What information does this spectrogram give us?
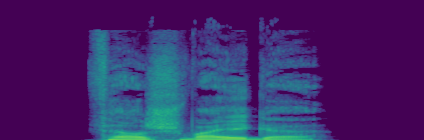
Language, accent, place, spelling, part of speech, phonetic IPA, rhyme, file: German, Germany, Berlin, verschweige, verb, [fɛɐ̯ˈʃvaɪ̯ɡə], -aɪ̯ɡə, De-verschweige.ogg
- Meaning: inflection of verschweigen: 1. first-person singular present 2. first/third-person singular subjunctive I 3. singular imperative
